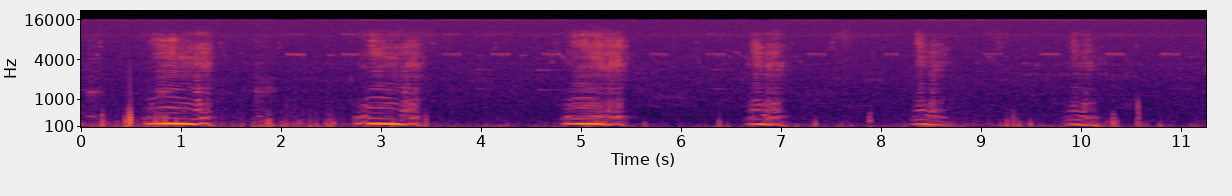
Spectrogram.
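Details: Lioness in Ngorongoro Crater, Tanzania, calling on a cloudy morning: a series of six deep grunting roars, about one every two seconds, the later ones growing softer and shorter.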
